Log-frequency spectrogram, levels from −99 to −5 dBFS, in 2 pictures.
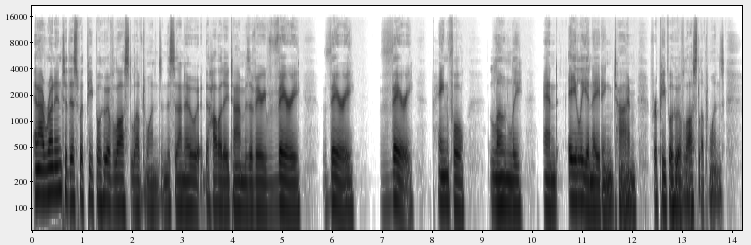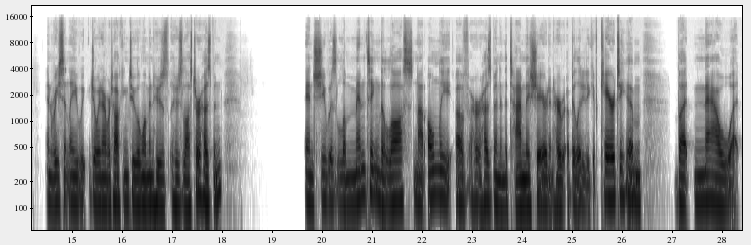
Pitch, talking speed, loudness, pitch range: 110 Hz, 170 wpm, -19 LUFS, 100-120 Hz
